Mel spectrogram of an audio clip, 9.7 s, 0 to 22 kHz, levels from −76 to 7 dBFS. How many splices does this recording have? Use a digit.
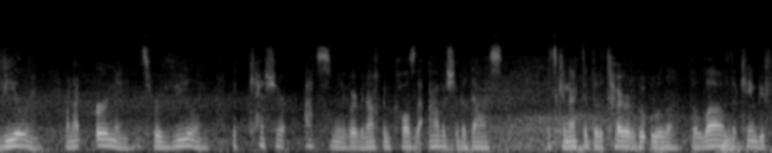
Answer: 1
